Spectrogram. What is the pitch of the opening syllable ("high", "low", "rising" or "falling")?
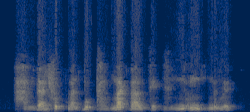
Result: low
